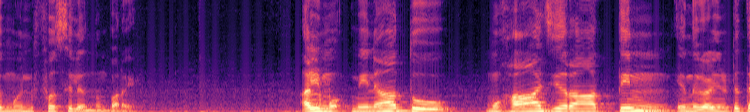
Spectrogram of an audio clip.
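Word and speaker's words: مهاجرات: എന്നും പറയും അൽ മുഅ്മിനാത്തു മുഹാജിറാത്തിൻ എന്ന് കഴിഞ്ഞിട്ട് തൻവീൻ മുഹാജിറാത്തിൻ എന്നുള്ളതിന്റെ അവസാനത്തിൽ തൻവീൻ അതിനുശേഷം ഫാ ആണ് ഫാന്റെ മുമ്പ് തൻവീൻ വരുമ്പോൾ ചെയ്യുക മറച്ചുവെച്ചുകൊണ്ട് മണിക്കുക അപ്പൊ മുഹാജിറാത്തിനു ആ ഹുന്ന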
